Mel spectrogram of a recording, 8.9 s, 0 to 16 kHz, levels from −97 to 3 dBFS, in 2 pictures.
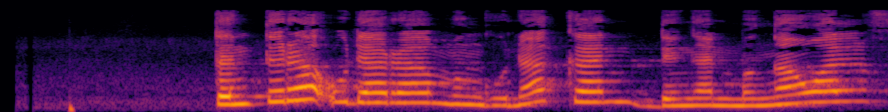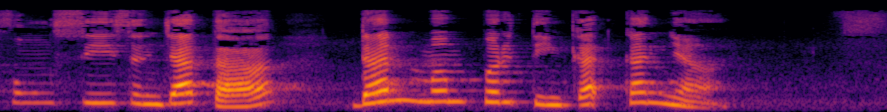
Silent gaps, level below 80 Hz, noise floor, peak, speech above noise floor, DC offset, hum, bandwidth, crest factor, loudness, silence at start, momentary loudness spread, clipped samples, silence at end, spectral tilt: none; -64 dBFS; -62 dBFS; -6 dBFS; 38 dB; under 0.1%; none; 11.5 kHz; 20 dB; -25 LUFS; 0.35 s; 16 LU; under 0.1%; 0.8 s; -4 dB/octave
